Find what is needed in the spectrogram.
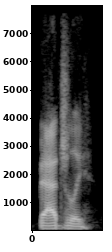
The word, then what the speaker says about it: Badgley: Penn Badgley? Is that how you say it? – Badgley.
